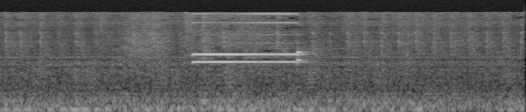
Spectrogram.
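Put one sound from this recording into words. An elevator chime beeps twice.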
